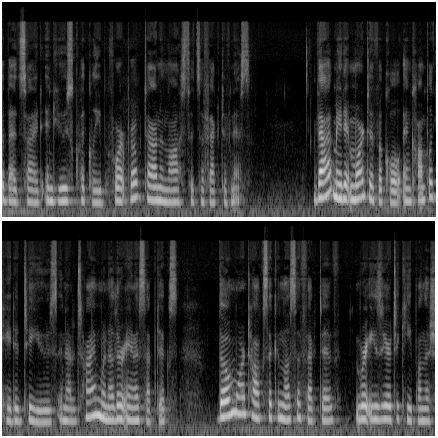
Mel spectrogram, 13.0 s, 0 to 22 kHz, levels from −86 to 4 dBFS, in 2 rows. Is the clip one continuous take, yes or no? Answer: yes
